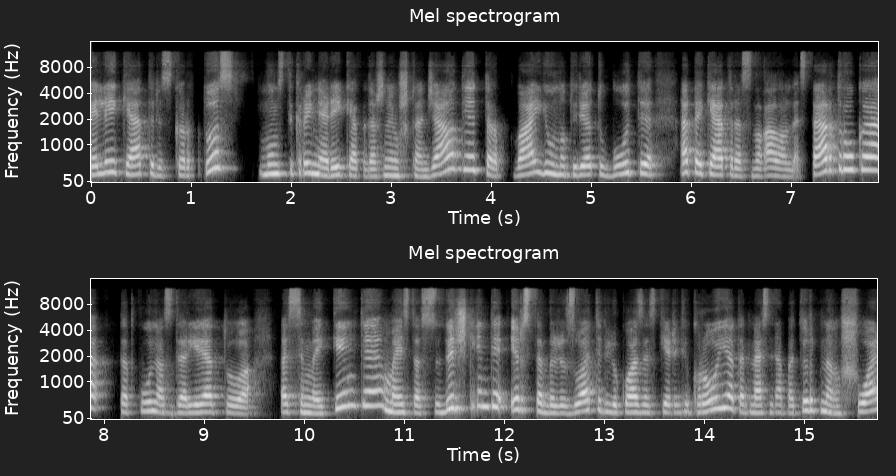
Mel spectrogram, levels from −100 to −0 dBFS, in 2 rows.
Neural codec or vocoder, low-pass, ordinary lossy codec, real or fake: codec, 24 kHz, 0.9 kbps, WavTokenizer, large speech release; 10.8 kHz; Opus, 16 kbps; fake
